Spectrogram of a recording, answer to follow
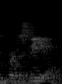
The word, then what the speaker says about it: Breazeale: The first case, excuse me if I mispronounce the name of the appellant, is it Breazeale or Breazeale? It's Breazeale.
